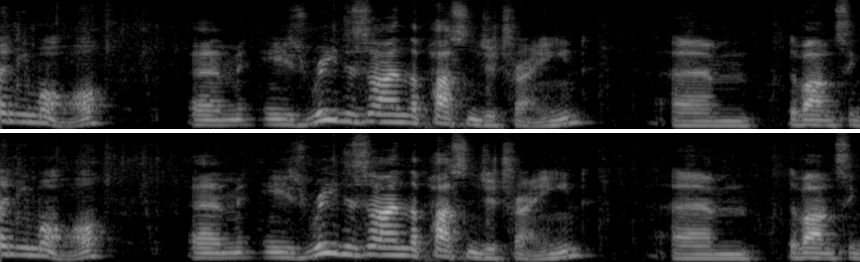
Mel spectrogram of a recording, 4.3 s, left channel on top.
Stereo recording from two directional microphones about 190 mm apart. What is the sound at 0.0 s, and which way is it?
Speech, 25° right (ahead or behind).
